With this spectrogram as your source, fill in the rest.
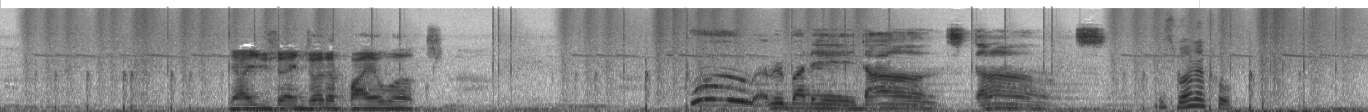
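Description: Fireworks pop and crackle in bursts.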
